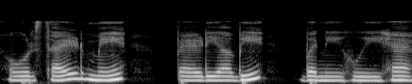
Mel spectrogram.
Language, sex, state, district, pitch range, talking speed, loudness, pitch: Hindi, female, Uttar Pradesh, Saharanpur, 185-215 Hz, 115 wpm, -15 LUFS, 195 Hz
